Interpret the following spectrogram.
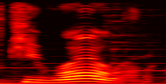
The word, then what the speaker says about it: Kirara: in the original Japanese translation the name is pronounced as Kirara and it's a translation of an onomatopoeic word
